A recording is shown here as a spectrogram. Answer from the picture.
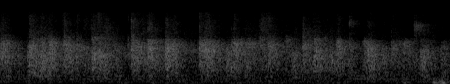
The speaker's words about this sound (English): If you're excited about what I'm preaching, clap your two hands for Jesus.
